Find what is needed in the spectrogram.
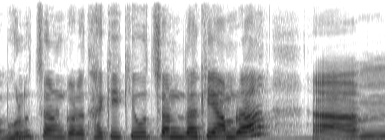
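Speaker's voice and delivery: normal talking voice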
